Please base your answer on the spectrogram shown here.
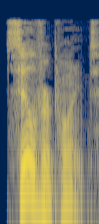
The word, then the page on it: silverpoint: British English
